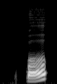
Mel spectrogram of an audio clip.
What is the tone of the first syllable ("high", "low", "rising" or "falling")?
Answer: rising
